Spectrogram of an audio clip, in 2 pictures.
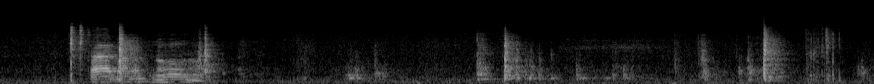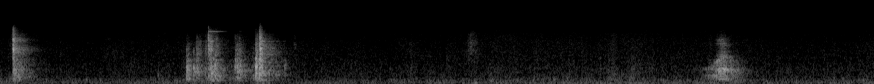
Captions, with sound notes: - Tired, Markham? - No, no. [crunching] [objects clattering] Well..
